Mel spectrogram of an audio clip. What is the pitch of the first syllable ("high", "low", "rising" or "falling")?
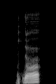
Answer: rising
